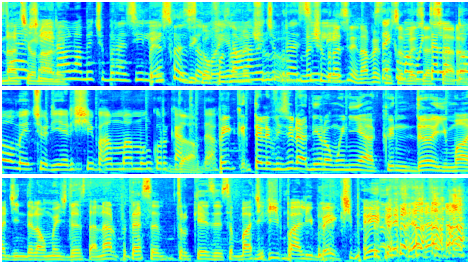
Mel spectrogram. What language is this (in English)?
Romanian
